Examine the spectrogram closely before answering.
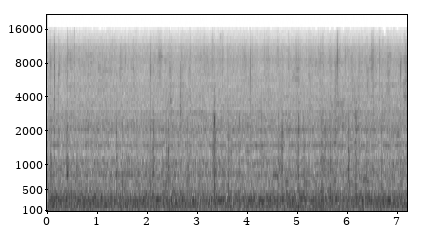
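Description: Jet engines rumble steadily inside an aircraft cabin.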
